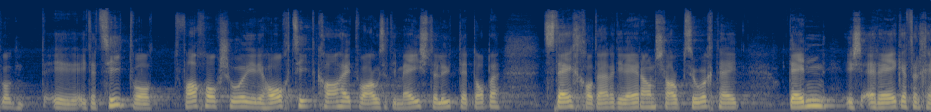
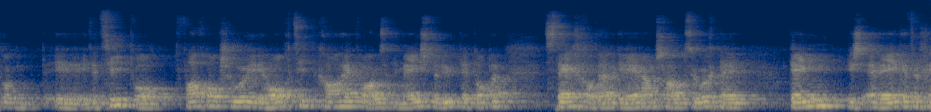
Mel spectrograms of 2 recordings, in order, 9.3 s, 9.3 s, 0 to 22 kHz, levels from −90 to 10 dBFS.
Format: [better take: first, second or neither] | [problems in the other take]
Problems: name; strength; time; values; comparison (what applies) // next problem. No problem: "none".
first | room echo; dies away in 0.9 s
